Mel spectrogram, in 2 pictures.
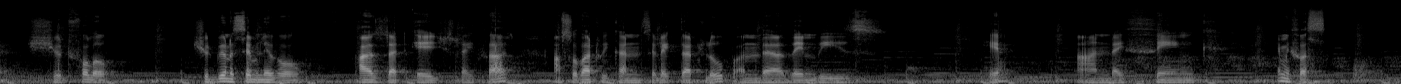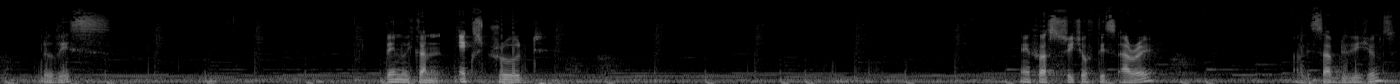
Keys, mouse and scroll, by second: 0.9 click, 2.5-6.2 drag, 5.1 3, 7.2 shift+click, 7.8 shift+click, 8.1 shift+click, 8.4 shift+click, 9.5 shift+click, 12.9 Tab, 13.3 KP_Divide, 14.3 Tab, 14.5-14.9 scroll up 1, 16.8-23.7 drag, 17.6-18.8 scroll up 1, 19.3 e, 24.8 click, 26.9 click.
